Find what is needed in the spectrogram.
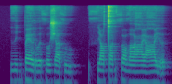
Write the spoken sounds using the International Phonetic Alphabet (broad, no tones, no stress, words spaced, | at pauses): ðiɡpæə̯ ɾoə̯θoʒɑθu | θiə̯ tˤuɡ θoðˤɛ ʕæʕeə̯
